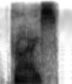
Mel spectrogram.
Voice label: "price", Indian; Dictionary

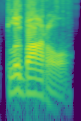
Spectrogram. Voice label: "bluebottle", American

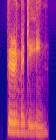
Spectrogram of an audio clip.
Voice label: "Pyrimidine", Indian; Dictionary

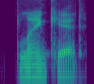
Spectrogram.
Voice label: "blanket", American

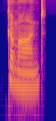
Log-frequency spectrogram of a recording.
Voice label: "command", Indian

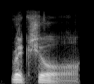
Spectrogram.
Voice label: "rickshaw", British

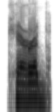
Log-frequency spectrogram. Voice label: "Carib", American

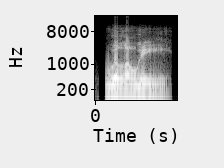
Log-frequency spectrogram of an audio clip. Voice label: "willowy", American

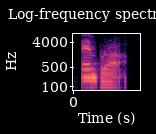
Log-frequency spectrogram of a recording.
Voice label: "emperor", Indian

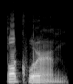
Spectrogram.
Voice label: "bookworm", American

